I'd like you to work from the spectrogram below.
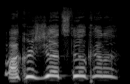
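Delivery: high-pitched amazed reaction; react, surprised he still looks good. Real, not acted. Reacting to a photo.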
